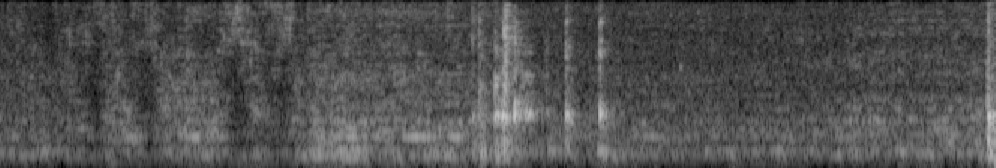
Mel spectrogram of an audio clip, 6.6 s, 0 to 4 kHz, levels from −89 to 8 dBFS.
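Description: From start to finish, a noise suppressor applied to music or sounds is at work. A speech-oriented suppressor treats the steadier, sustained parts of these sounds as background noise and pulls them down, while sharp onsets pass largely intact. The level of held portions and decays swings by roughly 5 dB, giving a pumping, fluttery quality as tails sink away. The audio is also band-limited to 4 kHz, which points to narrowband telephone coding such as G.711.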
